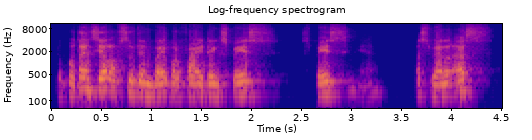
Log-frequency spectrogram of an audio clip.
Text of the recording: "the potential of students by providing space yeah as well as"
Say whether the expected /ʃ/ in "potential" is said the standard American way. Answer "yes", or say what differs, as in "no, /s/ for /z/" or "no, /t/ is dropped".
no, /s/ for /ʃ/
